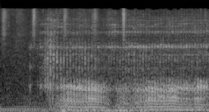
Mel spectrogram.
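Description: A guttural creature growl that swells in repeated waves, with music underneath.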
